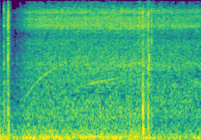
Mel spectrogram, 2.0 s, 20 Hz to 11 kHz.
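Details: 2007 Kenworth T600 Delco Remy 39MT starter bench-tested with jumper cables: solenoid click, then free whir with no grinding; starter seems good, owner suspects bad solenoid and plans replacing it.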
